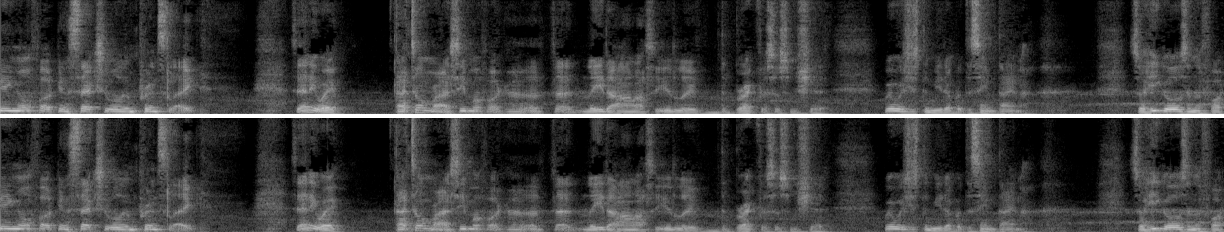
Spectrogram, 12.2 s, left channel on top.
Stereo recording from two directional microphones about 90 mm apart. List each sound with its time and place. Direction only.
0.1 s speech: 30° right (ahead or behind)
2.9 s speech: 25° right (ahead or behind)
11.2 s speech: 25° right (ahead or behind)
